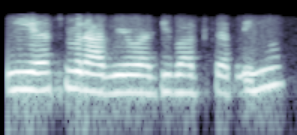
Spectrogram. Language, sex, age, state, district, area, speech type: Urdu, female, 60+, Uttar Pradesh, Rampur, urban, conversation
